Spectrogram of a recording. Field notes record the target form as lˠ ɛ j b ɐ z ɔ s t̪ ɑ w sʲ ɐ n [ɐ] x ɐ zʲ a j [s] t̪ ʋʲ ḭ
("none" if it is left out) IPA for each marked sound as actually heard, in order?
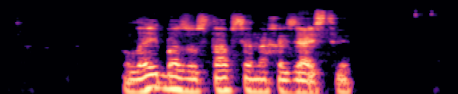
ɐ, s

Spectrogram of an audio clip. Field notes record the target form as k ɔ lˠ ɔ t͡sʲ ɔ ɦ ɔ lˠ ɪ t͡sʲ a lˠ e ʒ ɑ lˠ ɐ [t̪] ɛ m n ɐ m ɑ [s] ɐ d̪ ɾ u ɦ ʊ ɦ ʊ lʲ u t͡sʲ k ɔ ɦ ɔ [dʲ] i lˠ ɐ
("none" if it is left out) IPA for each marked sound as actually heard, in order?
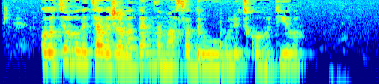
t̪, s, tʲ

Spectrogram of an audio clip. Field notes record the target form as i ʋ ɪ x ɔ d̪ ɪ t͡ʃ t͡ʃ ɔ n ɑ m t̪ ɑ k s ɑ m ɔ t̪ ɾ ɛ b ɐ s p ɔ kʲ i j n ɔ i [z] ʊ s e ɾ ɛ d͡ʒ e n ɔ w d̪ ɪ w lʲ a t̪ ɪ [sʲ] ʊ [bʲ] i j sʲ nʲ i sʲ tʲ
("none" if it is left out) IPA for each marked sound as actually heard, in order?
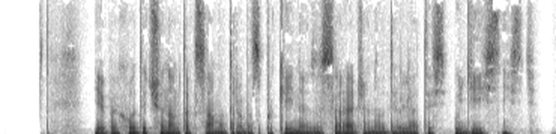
z, sʲ, dʲ

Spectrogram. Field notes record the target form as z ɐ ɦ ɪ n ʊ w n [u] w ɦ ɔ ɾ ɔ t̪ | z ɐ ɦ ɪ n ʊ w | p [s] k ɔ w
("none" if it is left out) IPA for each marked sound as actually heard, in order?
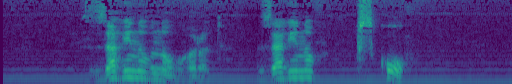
ɔ, s

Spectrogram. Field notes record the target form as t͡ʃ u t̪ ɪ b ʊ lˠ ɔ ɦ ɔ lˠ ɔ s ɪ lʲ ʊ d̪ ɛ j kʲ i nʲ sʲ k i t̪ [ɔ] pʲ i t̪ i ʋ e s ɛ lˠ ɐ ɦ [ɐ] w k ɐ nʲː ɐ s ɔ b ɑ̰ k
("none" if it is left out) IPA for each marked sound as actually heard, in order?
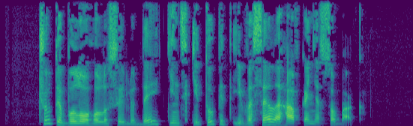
u, ɑ

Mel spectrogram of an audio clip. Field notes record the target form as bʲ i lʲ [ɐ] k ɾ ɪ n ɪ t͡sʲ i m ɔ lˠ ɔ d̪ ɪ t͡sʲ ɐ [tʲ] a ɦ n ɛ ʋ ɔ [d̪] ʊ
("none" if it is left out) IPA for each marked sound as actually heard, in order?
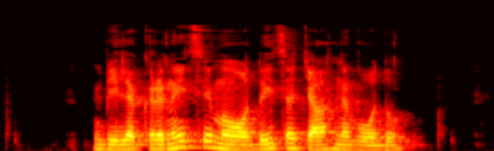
ɐ, tʲ, d̪

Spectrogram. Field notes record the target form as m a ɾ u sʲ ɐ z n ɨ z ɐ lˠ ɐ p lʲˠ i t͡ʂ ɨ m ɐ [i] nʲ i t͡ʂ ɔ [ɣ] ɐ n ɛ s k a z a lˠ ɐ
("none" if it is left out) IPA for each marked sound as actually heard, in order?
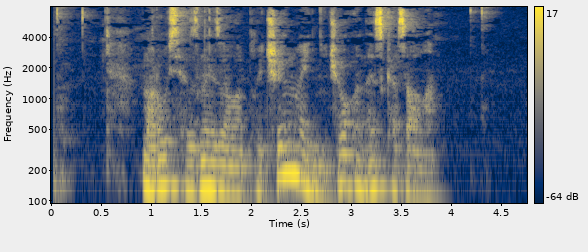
i, ɣ

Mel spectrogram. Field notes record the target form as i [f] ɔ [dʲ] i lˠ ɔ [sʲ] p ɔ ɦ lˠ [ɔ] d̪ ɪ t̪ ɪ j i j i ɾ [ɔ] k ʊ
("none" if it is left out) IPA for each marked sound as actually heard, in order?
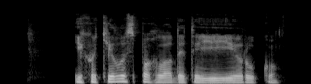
x, tʲ, sʲ, ɔ, u

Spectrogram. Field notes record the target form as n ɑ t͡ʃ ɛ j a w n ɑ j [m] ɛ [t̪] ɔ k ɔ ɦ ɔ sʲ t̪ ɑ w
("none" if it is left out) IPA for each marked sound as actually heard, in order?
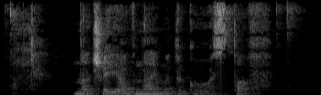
m, d̪

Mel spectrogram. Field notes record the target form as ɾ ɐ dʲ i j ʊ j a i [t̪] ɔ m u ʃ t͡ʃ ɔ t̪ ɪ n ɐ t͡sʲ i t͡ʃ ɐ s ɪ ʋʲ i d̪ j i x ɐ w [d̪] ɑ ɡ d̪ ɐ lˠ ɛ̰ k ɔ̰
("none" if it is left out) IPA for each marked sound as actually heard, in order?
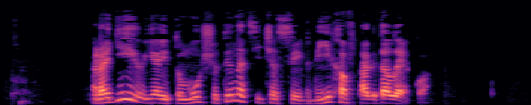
t̪, t̪

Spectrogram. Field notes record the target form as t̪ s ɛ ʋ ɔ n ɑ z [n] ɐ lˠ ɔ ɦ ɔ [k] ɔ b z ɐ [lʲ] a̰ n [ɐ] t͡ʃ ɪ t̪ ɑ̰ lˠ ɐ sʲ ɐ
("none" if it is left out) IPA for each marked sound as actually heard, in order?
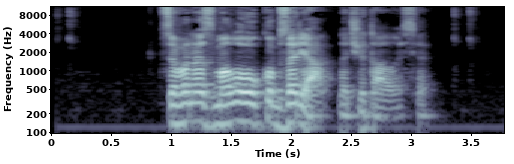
m, k, ɾʲ, ɐ

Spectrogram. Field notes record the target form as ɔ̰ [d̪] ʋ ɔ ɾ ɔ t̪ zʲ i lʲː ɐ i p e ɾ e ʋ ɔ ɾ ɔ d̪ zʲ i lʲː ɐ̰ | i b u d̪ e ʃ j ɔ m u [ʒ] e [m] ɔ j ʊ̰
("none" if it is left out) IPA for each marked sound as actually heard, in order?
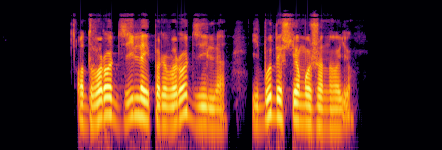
d̪, ʒ, n

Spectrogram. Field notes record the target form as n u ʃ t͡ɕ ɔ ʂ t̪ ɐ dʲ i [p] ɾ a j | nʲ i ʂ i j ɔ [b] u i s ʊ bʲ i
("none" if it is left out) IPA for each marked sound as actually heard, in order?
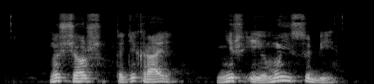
k, m

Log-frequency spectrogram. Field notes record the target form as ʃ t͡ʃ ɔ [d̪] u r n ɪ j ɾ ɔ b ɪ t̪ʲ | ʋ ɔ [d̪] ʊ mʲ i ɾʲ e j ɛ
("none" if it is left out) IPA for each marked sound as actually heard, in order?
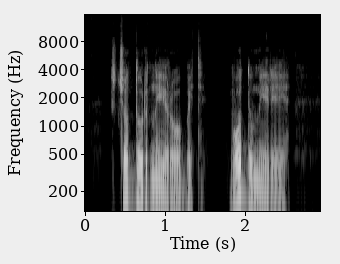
d̪, d̪

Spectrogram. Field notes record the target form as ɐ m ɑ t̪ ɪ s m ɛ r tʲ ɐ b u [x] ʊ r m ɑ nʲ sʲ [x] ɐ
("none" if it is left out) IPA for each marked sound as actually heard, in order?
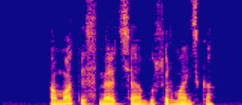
s, k

